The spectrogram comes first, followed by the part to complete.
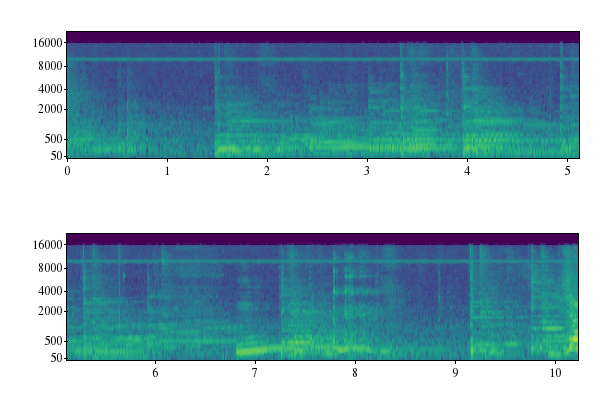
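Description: Solo acoustic guitar playing plucked chords and single notes. A new chord comes in about every two and a half seconds and rings out before the next.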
